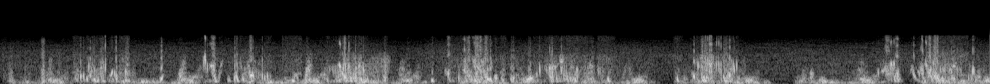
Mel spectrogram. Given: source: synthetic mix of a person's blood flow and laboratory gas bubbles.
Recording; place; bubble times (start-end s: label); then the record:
Doppler ultrasound of blood flow; precordium
0.72-1.31 s: bubbles
1.57-1.67 s: bubbles
2.00-2.74 s: bubbles
2.81-3.02 s: bubbles
3.21-3.91 s: bubbles
4.28-4.37 s: bubbles
4.44-5.07 s: bubbles
5.10-5.23 s: bubbles
5.33-6.17 s: bubbles
6.74-6.83 s: bubbles
6.89-7.43 s: bubbles
8.75-9.04 s: bubbles
9.09-9.84 s: bubbles
From the record:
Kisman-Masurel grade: 332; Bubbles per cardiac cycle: rolling drumbeat, 9 or more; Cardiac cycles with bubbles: 50 to 99%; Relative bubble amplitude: moderate (0.250 to 0.450); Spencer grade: 3 (all of the cardiac periods contain showers or single bubble signals, but not dominating or overriding the cardiac motion signals); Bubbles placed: only in the low amplitude regions of the cardiac cycle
